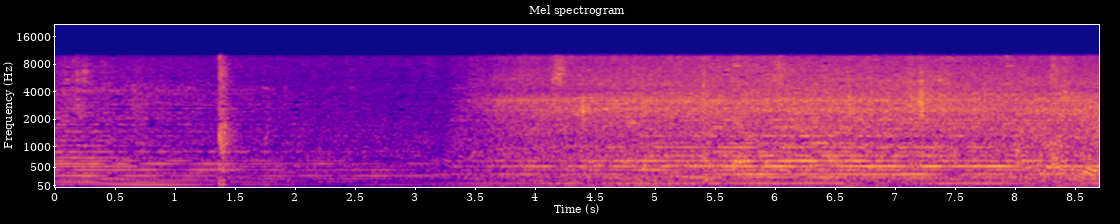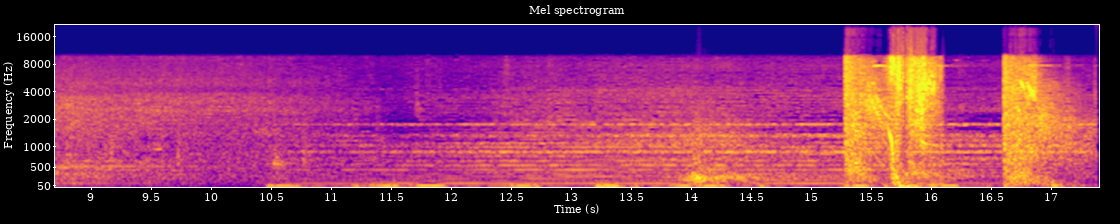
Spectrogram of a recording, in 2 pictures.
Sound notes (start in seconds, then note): 16.6 guns firing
